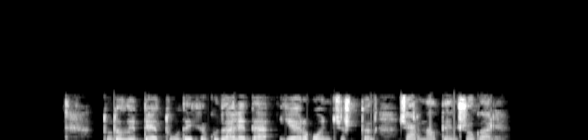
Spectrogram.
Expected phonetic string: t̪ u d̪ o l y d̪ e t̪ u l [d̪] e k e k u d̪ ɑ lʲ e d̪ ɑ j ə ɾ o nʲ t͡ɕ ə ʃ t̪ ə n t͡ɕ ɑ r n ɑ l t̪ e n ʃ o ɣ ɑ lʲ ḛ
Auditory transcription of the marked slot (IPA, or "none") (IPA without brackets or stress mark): d̪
